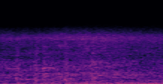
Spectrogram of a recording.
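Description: A steady low rumble with hiss, outdoor background noise with no distinct event standing out.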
